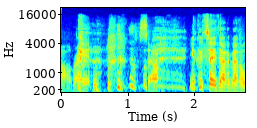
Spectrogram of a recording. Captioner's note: laughter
